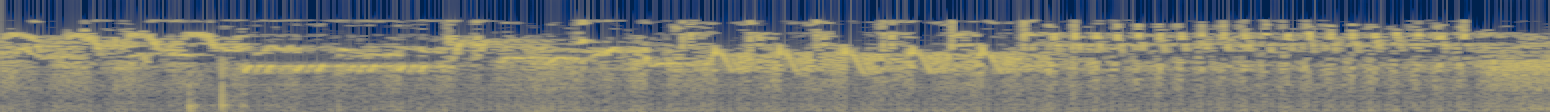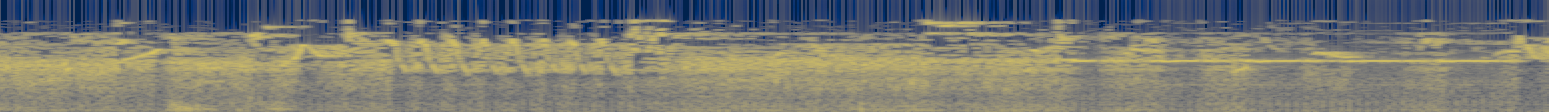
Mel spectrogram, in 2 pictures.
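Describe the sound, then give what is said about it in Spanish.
Nightingale song, a lively run of quick, high chirps, trills and repeated notes that changes phrase every few seconds, bright and continuous with no voices. “¿Lo están escuchando? ¿Saben quién es? Este cantor nato es el ruiseñor.”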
